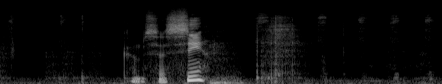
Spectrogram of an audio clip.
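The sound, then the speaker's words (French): A pen scratches across paper in a few quick strokes, drawing the sword of the character Rex, moderately loud, with a brief spoken phrase in the middle and soft scribbling continuing afterward. “Et je vais faire son épée.”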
